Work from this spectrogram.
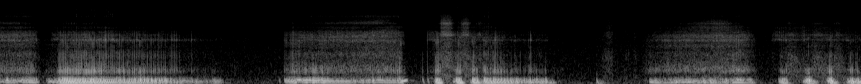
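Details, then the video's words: A snoring English bulldog in deep sleep, drawing heavy, buzzing low breaths in long rattling bursts, some ending in short snorts, with quiet spells between. "English Bulldog Sleeping & Snoring Sound"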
